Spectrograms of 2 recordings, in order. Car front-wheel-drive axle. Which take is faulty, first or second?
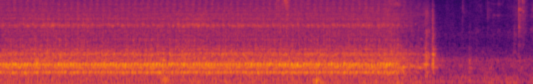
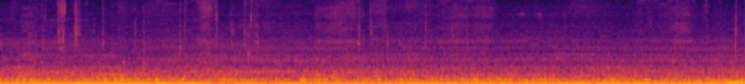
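first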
